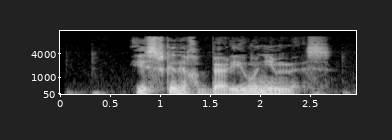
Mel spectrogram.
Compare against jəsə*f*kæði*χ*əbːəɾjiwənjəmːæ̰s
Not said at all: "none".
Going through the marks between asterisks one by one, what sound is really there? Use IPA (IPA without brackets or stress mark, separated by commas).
f, χ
